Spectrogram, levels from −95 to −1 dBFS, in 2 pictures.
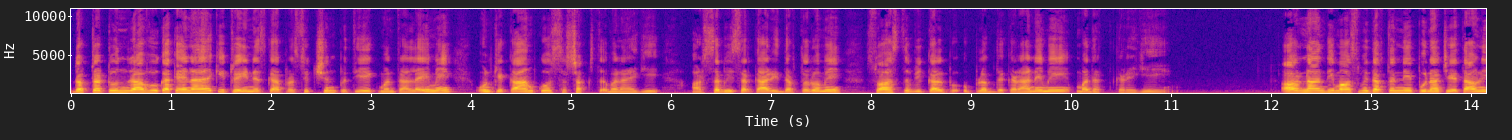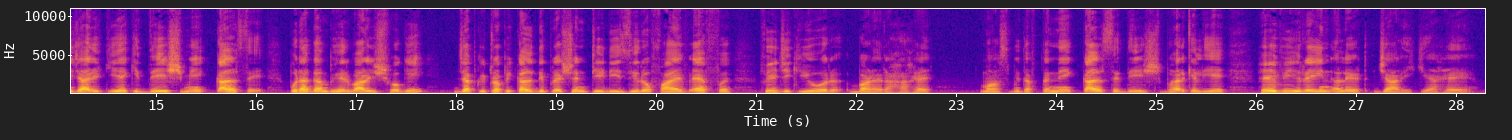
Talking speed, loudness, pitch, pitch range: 155 wpm, -20 LUFS, 150 Hz, 120-180 Hz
